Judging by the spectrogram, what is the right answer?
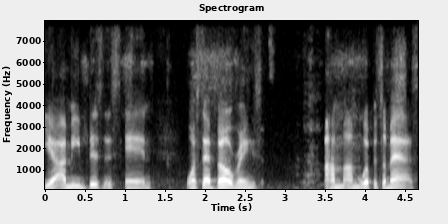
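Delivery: ordinary talk, nothing marked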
